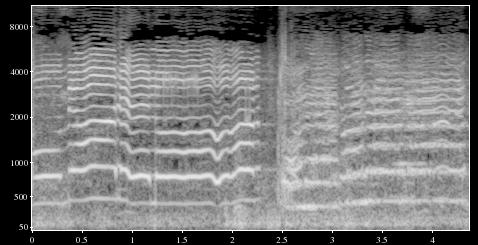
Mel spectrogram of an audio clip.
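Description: A female voice singing a garba song in long held notes with slight bends in pitch, with a short break between phrases about two seconds in.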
